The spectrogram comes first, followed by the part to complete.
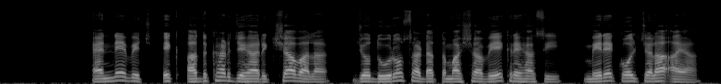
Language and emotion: Punjabi, neutral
